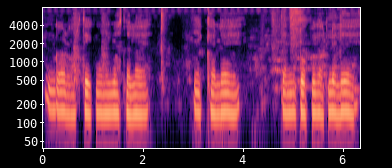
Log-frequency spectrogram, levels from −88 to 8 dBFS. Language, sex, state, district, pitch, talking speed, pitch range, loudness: Marathi, male, Maharashtra, Dhule, 155 Hz, 125 wpm, 150-160 Hz, -17 LUFS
